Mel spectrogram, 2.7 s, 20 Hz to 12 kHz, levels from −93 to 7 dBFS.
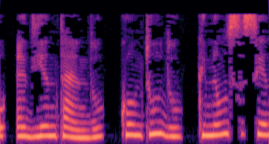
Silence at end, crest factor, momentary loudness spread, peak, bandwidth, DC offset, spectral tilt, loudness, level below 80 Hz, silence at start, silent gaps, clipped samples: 0 s; 12 dB; 5 LU; -8 dBFS; 8.8 kHz; under 0.1%; -4.5 dB/octave; -19 LUFS; -68 dBFS; 0 s; none; under 0.1%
